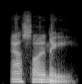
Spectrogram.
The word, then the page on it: assignee: American English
